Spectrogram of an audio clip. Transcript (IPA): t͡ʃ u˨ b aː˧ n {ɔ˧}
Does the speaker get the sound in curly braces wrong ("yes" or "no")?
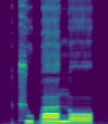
no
